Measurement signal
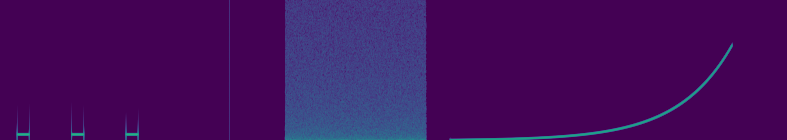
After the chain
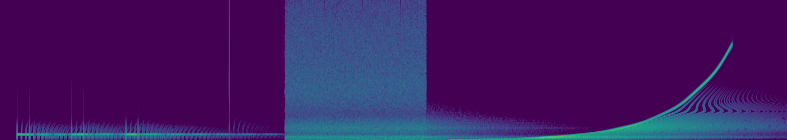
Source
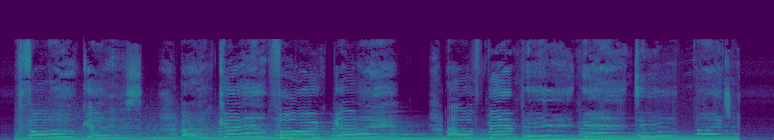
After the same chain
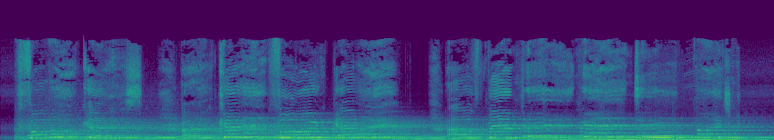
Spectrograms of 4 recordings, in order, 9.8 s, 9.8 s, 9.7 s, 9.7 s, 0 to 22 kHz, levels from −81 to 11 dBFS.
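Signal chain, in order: vibrato 2.1 Hz 20 cents; ten-band graphic EQ 125 Hz -6 dB, 250 Hz -10 dB, 500 Hz +11 dB, 1 kHz -10 dB, 2 kHz +6 dB, 4 kHz -10 dB, 8 kHz +3 dB; spring tank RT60 3.6 s, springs 51/55 ms, chirp 60 ms, DRR 1.5 dB; trim +7 dB

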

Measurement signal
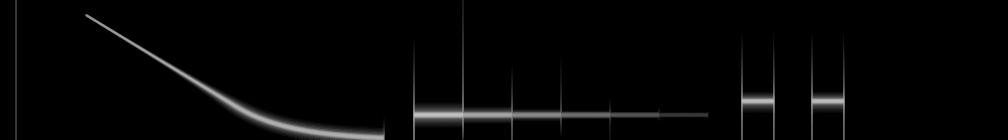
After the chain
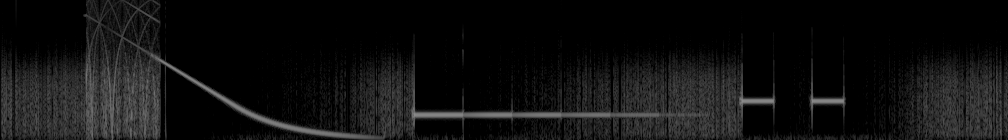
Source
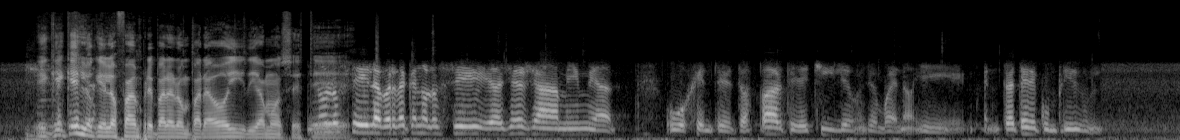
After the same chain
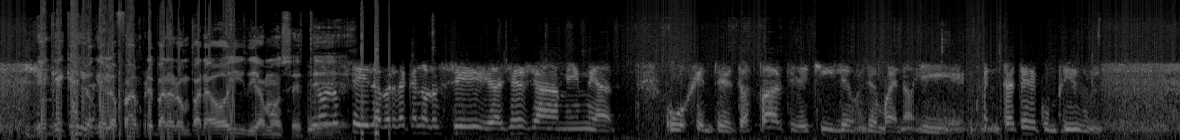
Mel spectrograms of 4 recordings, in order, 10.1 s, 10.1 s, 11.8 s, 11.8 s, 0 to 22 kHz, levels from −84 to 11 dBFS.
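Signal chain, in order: coarse spectral quantiser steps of 15 dB; high-pass 150 Hz 12 dB/octave; differentiator; crackle 310 per s -54 dBFS; integer overflow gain 24 dB; three bands compressed up and down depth 100%; trim -1 dB

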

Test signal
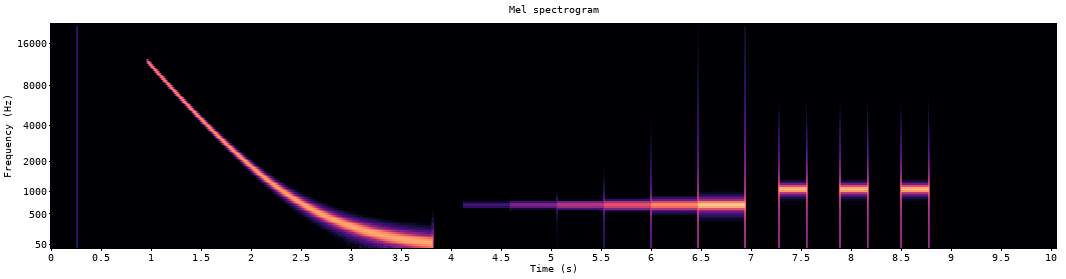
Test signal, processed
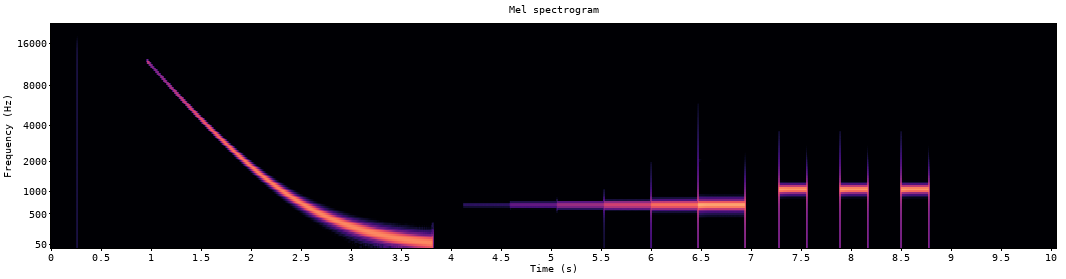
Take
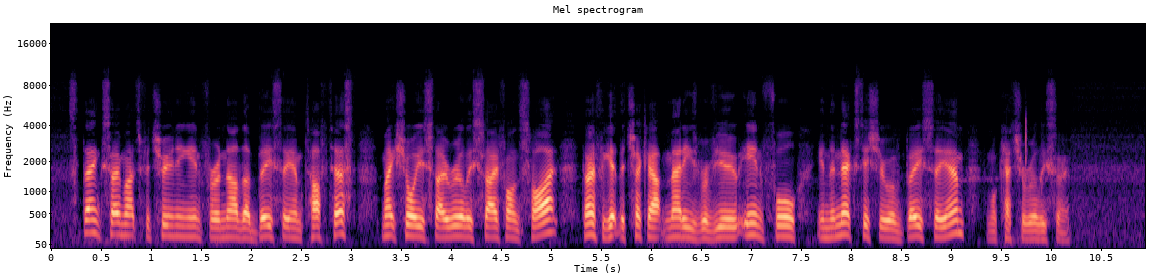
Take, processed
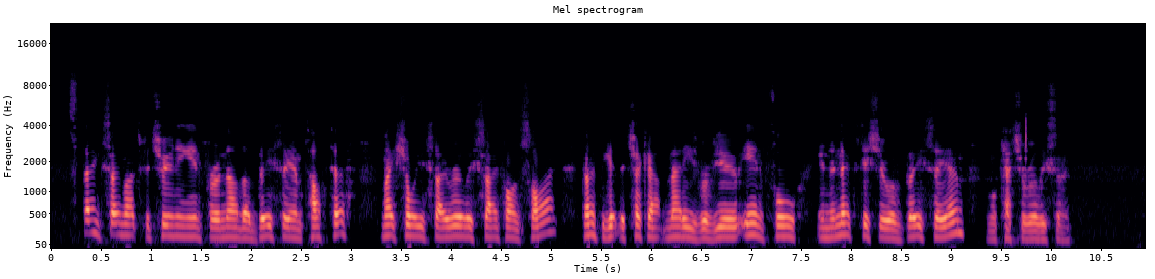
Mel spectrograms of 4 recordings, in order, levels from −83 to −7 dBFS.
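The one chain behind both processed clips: spectral noise reduction 15 dB; low-pass that closes with the level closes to 310 Hz, closed at -14 dBFS; trim -5 dB

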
